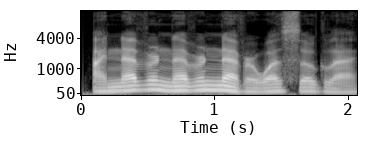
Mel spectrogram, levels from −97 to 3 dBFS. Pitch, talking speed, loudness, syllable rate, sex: 115 Hz, 200 wpm, -17 LUFS, 5.1 syllables/s, male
